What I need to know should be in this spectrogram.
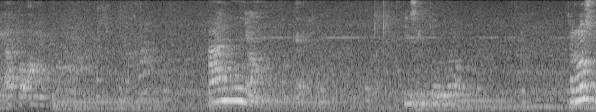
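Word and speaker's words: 안녕: Misalkan kalian mau nulis anyong, itu kan ada angnya ya, karena kira tulisin aja deh. Misal oke, ini dibacanya anyong ya. Kalian bisa lihat kan, ini di sini dia itu fungsinya buat ngebantu si huruf A buat bunyi.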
